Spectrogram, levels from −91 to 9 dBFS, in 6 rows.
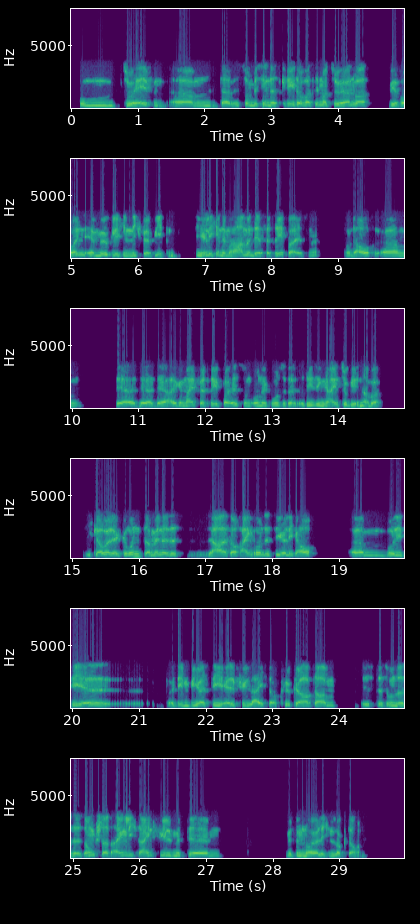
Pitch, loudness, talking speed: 135 Hz, -19 LUFS, 170 wpm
